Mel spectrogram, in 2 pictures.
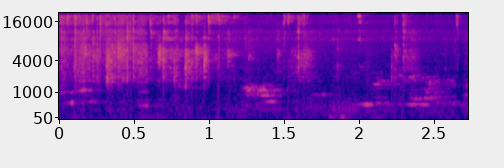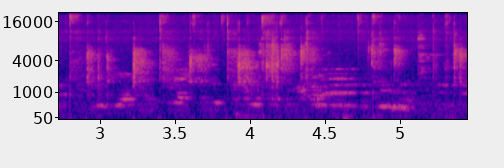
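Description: Cumin seeds crackle and sizzle in hot oil, a bright, steady hiss with small pops, fairly quiet and partly under a speaking voice.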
